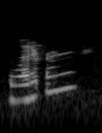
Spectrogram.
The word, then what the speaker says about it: Whataburger: Whataburger? – I think it's really funny. – Did I say that wrong? – A lot of people say Whataburger, like it's water, and I'm like, it's what a burger.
